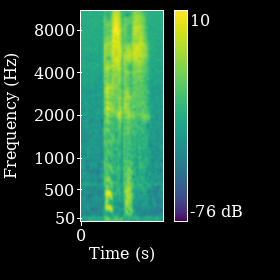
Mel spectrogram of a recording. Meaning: 1. A round plate-like object that is thrown for sport 2. The athletics event of discus throw 3. A discus fish (genus Symphysodon) 4. A chakram
- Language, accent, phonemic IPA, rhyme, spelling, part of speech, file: English, US, /ˈdɪs.kəs/, -ɪskəs, discus, noun, En-us-discus.ogg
